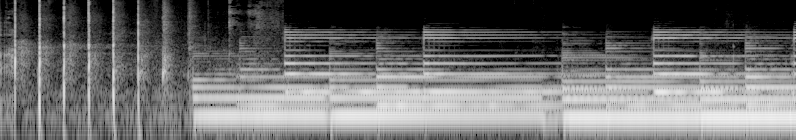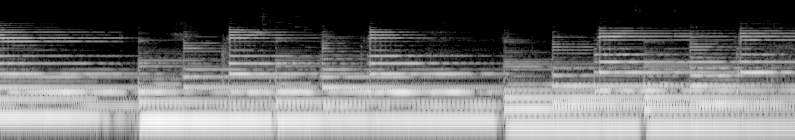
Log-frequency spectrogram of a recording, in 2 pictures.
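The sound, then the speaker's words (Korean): A live rock instrumental performed in a studio opens with several sharp, evenly spaced hits, then swells into loud, sustained distorted guitar chords with effects-laden tone, shifting chords every few seconds, no voices. “와, 두 분 격하게 환영하면서 우선 락커의 노래로 이 시간 문을 열 텐데요.”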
